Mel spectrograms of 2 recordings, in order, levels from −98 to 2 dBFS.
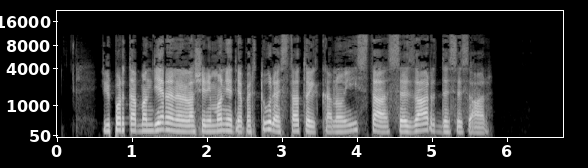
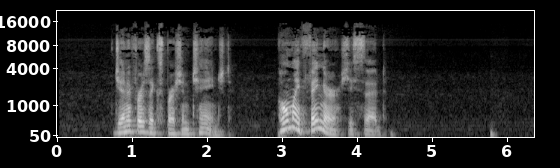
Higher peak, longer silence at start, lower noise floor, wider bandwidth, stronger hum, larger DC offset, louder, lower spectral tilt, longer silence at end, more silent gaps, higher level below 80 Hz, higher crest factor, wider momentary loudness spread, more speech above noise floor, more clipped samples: about the same, 0 dBFS vs -2 dBFS; second, 0.6 s vs 0.75 s; first, under -90 dBFS vs -70 dBFS; second, 11.5 kHz vs 16 kHz; neither; neither; first, -17 LUFS vs -21 LUFS; first, -5 dB/octave vs -3.5 dB/octave; first, 1 s vs 0.55 s; neither; about the same, -56 dBFS vs -54 dBFS; about the same, 18 dB vs 22 dB; second, 9 LU vs 15 LU; first, over 73 dB vs 49 dB; neither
